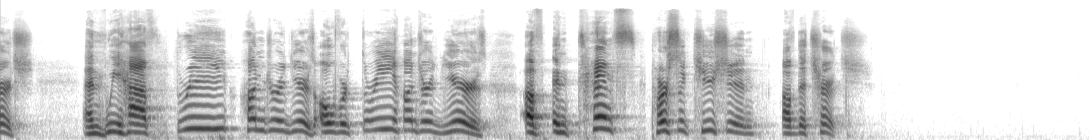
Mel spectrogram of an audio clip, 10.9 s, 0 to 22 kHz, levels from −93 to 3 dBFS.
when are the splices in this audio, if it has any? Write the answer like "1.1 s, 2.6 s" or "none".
1.1 s, 6.4 s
